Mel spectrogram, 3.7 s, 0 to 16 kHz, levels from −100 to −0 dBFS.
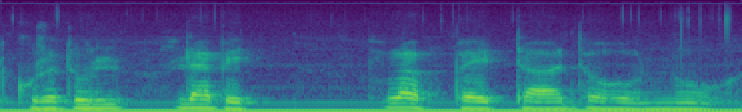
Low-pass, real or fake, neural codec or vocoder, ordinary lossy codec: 14.4 kHz; real; none; none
